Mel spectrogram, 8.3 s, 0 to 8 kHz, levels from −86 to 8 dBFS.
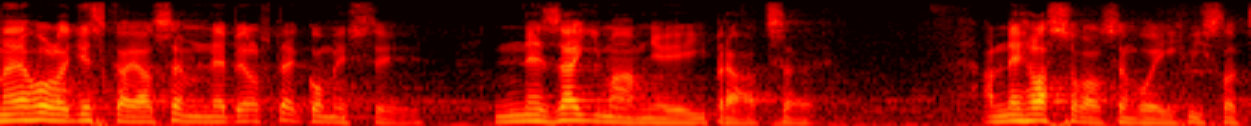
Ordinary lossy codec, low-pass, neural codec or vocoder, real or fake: Opus, 64 kbps; 7.2 kHz; none; real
